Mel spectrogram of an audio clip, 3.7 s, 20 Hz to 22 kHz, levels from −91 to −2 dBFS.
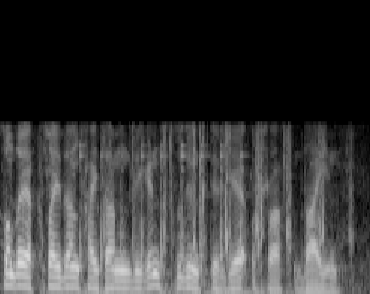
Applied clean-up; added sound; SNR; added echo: none; Tap / Glass + Livestock, farm animals, working animals; 14 dB; none.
